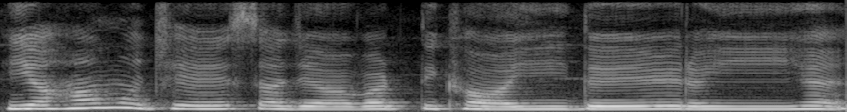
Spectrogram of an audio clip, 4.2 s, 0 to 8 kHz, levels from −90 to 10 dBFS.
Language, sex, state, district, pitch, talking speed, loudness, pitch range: Hindi, female, Madhya Pradesh, Umaria, 230 Hz, 100 wpm, -14 LUFS, 220-255 Hz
